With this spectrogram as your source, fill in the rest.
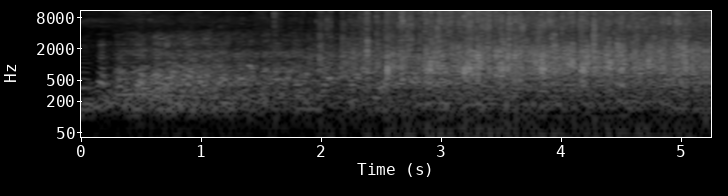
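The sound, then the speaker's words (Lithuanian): An audience applauding during a political speech, with clapping that starts at a moderate level and swells noticeably louder partway through, continuing as a dense patter to the end. “Bet neįsijauskit, neįsijauskit su tais plojimais.”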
